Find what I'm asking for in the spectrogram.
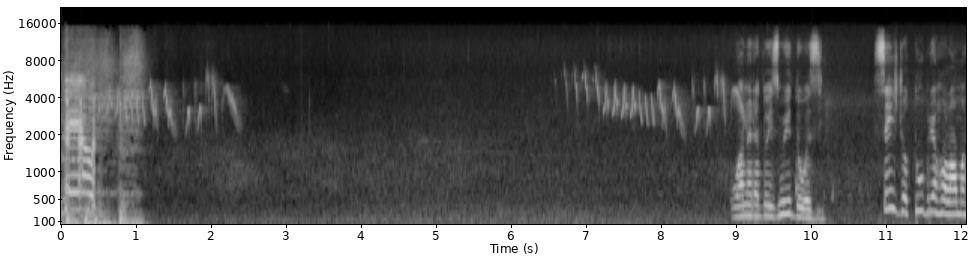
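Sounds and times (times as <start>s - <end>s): bird chirping: 0.5s - 3.2s, 6.1s - 11.4s
low steady background noise: 1.2s - 12.0s.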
